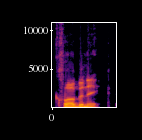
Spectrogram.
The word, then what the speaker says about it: Klubnik: I'm really excited to see what he can do, especially with Klubnik.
